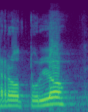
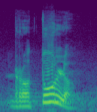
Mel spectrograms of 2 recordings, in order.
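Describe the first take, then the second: First: The stress is on the last syllable. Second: The stress is on the middle syllable. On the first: It is a past-tense form of the verb to label. "Y si tuviera acento en la última O" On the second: It is a present-tense form of the verb to label. "como está escrita, es rotulo"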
